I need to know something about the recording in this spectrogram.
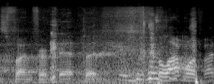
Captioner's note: laughing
